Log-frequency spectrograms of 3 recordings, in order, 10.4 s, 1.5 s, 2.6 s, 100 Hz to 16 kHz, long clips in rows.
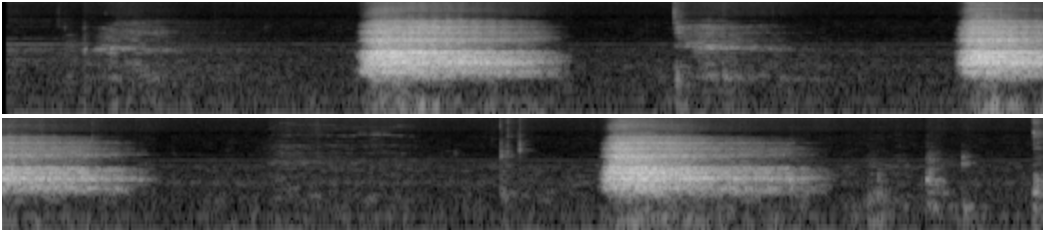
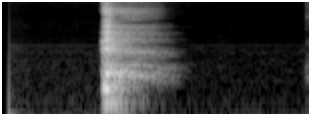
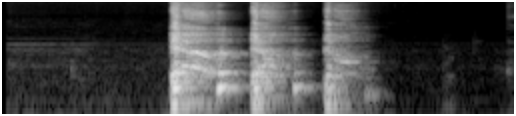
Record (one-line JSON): {"exhalation_length": "10.4 s", "exhalation_amplitude": 16202, "exhalation_signal_mean_std_ratio": 0.39, "cough_length": "1.5 s", "cough_amplitude": 32768, "cough_signal_mean_std_ratio": 0.24, "three_cough_length": "2.6 s", "three_cough_amplitude": 32768, "three_cough_signal_mean_std_ratio": 0.36, "survey_phase": "beta (2021-08-13 to 2022-03-07)", "age": "18-44", "gender": "Female", "wearing_mask": "No", "symptom_cough_any": true, "symptom_new_continuous_cough": true, "symptom_runny_or_blocked_nose": true, "symptom_headache": true, "symptom_change_to_sense_of_smell_or_taste": true, "symptom_other": true, "symptom_onset": "3 days", "smoker_status": "Never smoked", "respiratory_condition_asthma": false, "respiratory_condition_other": false, "recruitment_source": "Test and Trace", "submission_delay": "2 days", "covid_test_result": "Positive", "covid_test_method": "ePCR"}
